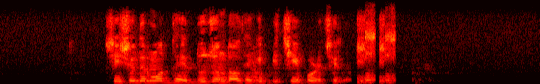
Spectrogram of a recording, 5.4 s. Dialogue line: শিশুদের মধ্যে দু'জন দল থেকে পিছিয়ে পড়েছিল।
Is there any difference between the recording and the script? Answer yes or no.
no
